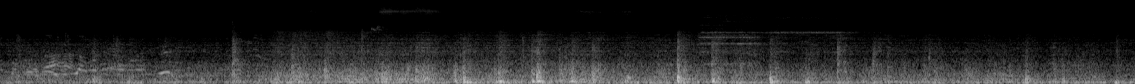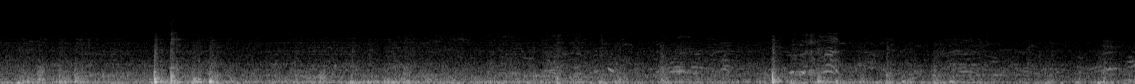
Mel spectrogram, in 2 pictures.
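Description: Heard from inside a general-class coach of the Uttarbanga Express 13148, the train runs on its rails with a steady rumble, rattling clatter and occasional wheel squeals, while people talk nearby.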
